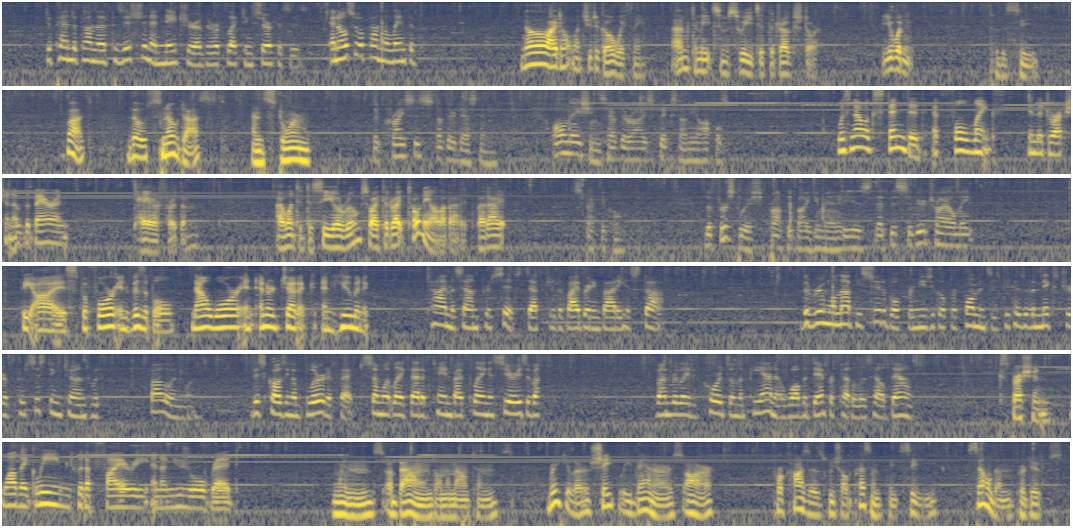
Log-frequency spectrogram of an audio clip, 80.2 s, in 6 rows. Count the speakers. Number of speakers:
5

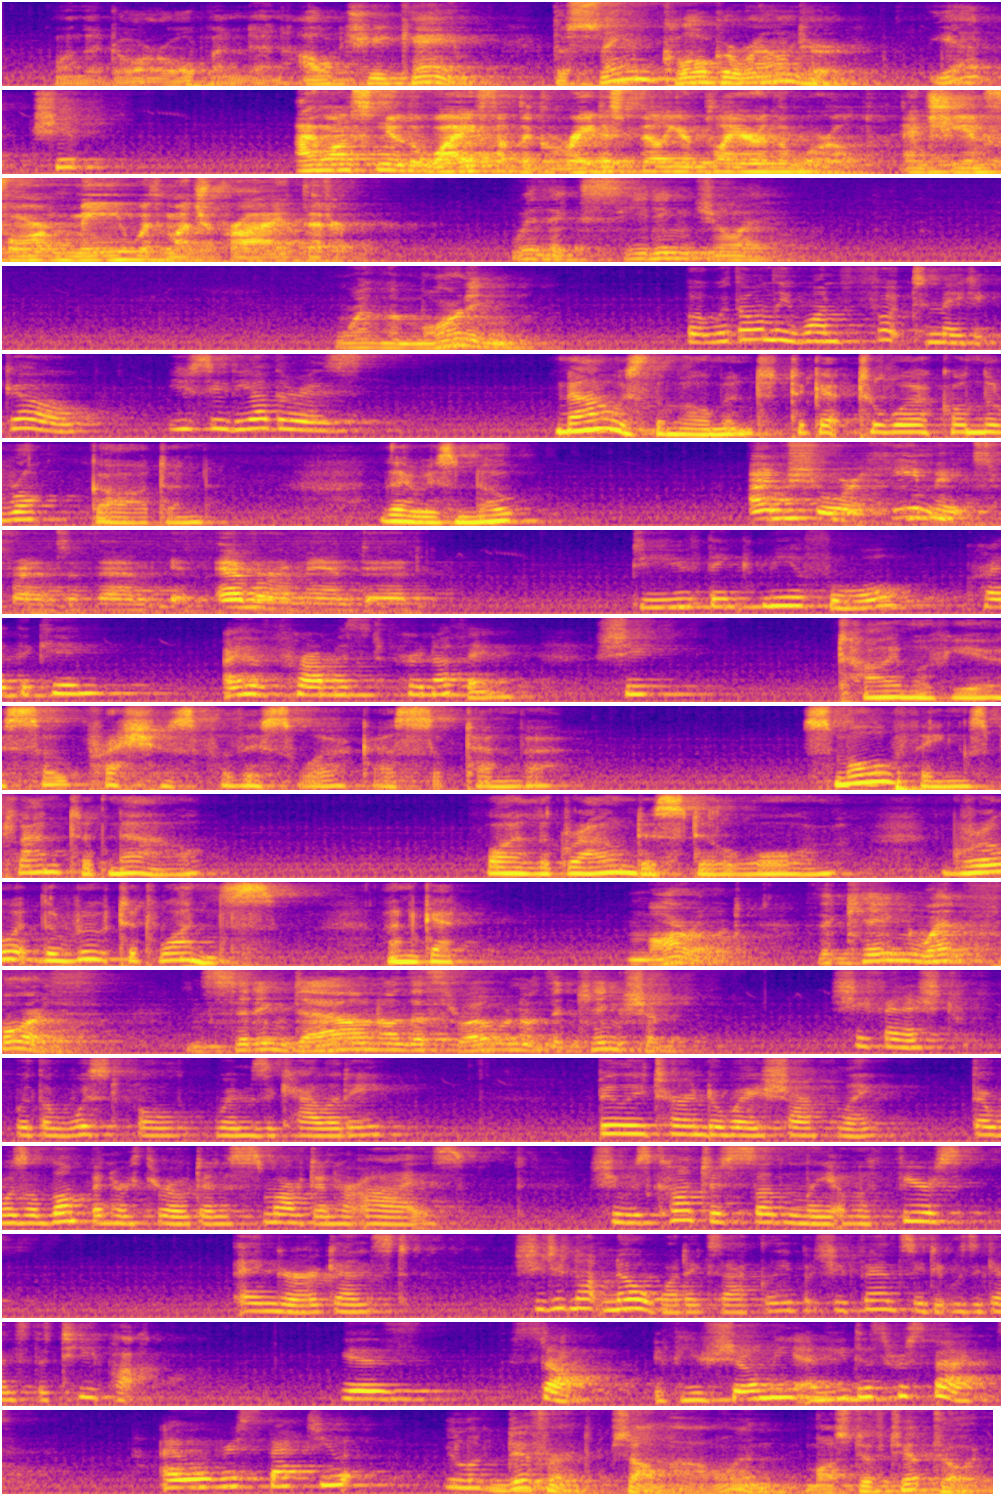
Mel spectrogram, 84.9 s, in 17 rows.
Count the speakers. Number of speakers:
7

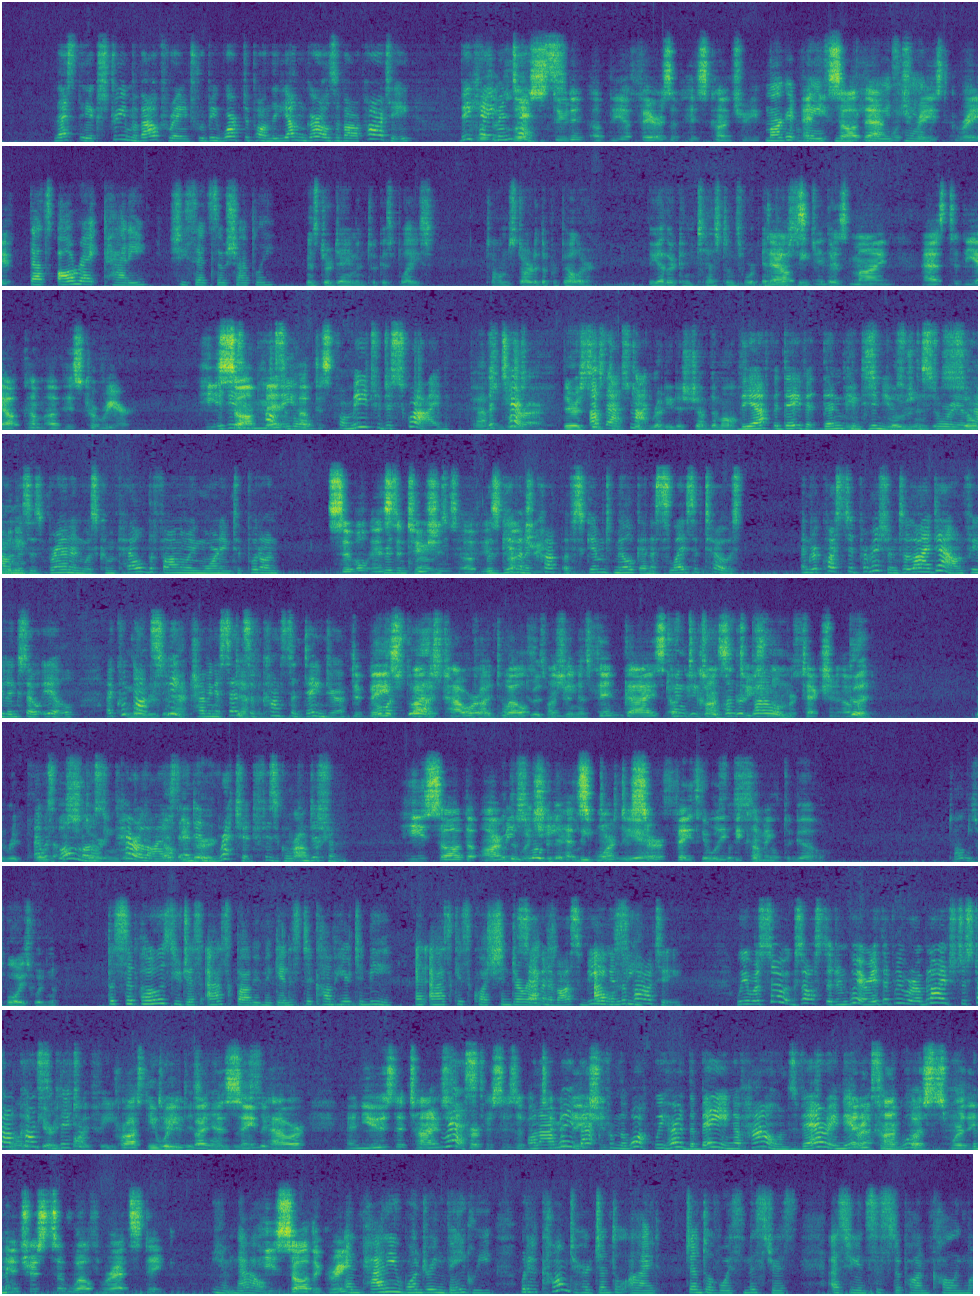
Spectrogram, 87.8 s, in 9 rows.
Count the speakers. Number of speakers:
4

